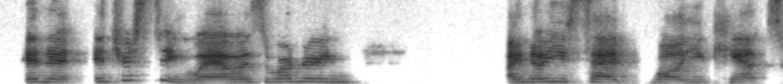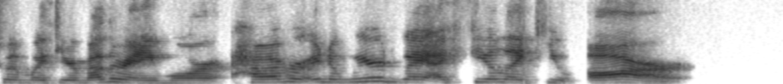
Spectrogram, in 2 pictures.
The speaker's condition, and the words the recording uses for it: None; typical speech.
